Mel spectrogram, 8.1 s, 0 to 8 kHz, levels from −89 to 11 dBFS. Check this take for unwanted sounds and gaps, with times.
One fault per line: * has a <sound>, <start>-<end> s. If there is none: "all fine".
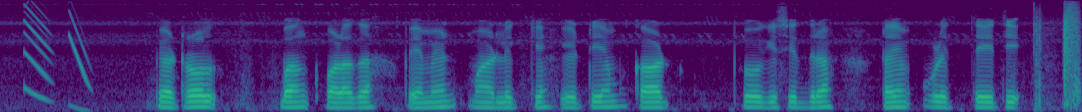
* has a chirp, 0.2-0.7 s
